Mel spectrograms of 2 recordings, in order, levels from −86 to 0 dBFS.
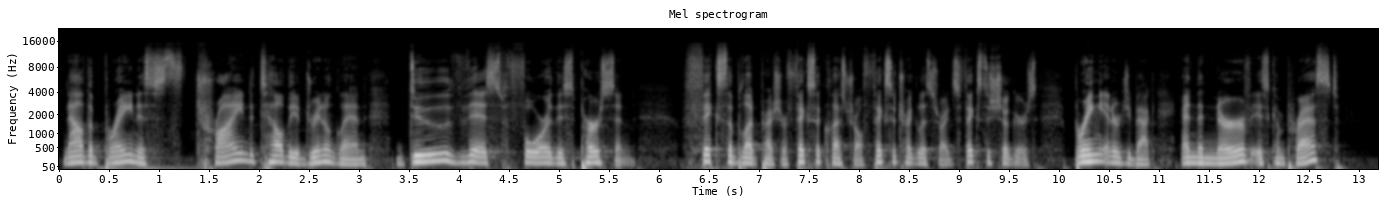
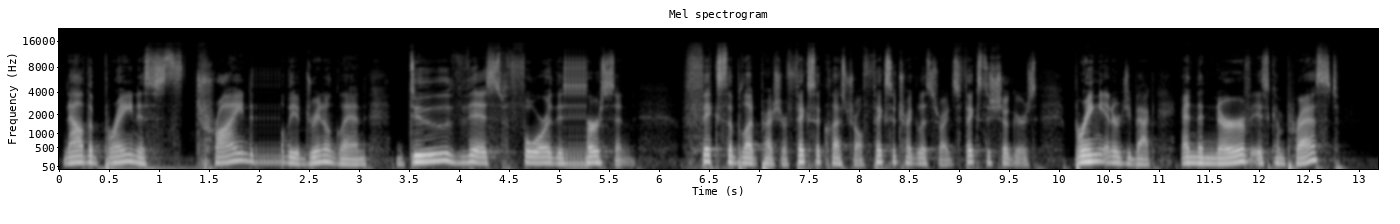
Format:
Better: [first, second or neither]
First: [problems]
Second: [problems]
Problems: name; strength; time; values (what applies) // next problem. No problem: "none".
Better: first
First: none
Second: audio freezing; at 2 s and at 5 s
